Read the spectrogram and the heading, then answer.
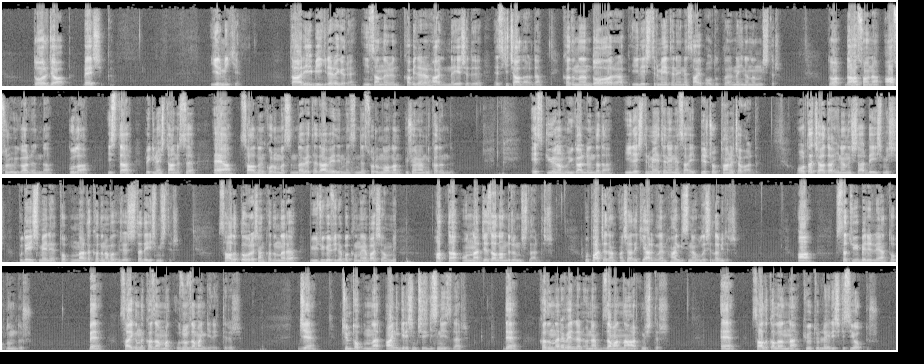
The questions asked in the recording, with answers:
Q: Bu parçadan aşağıdaki yargıların hangisine ulaşılabilir?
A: Doğru seçenek A şıkkı.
